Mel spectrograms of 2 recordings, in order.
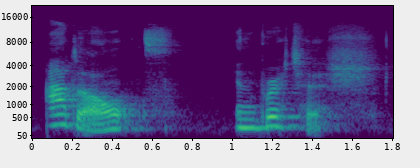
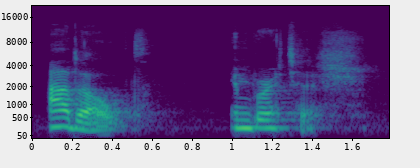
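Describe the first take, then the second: The two takes are said the same way.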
